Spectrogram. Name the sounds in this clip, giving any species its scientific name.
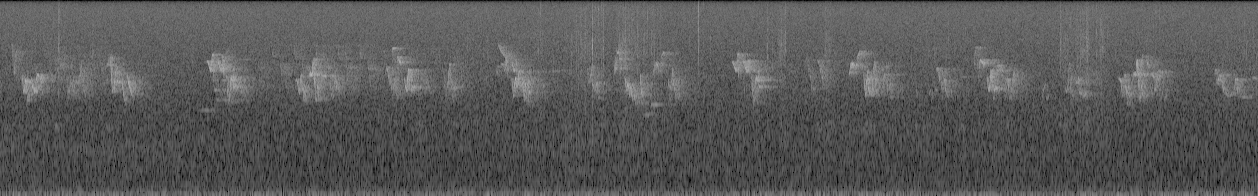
Vireo olivaceus, Hylocichla mustelina, Seiurus aurocapilla, Contopus virens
